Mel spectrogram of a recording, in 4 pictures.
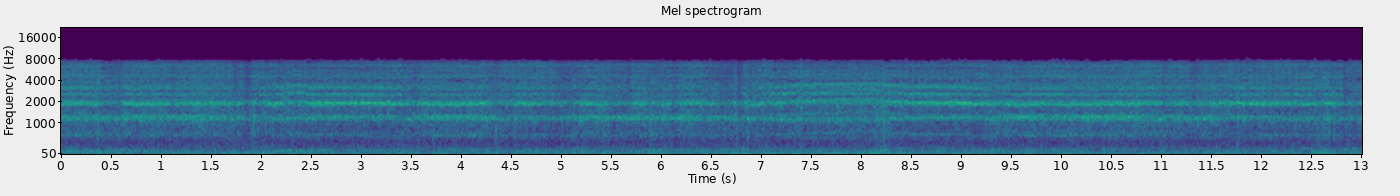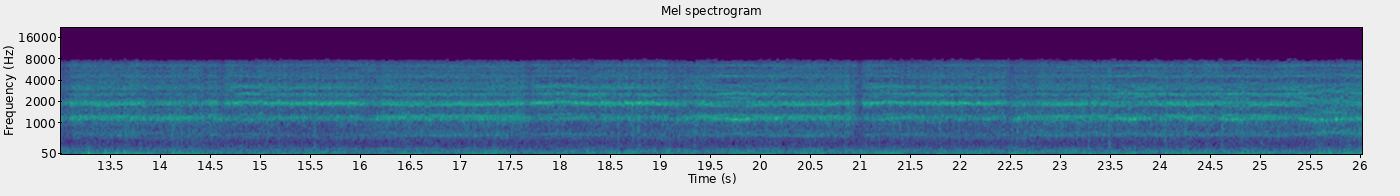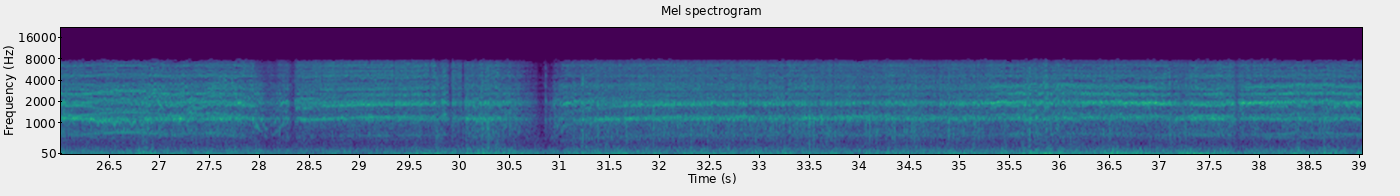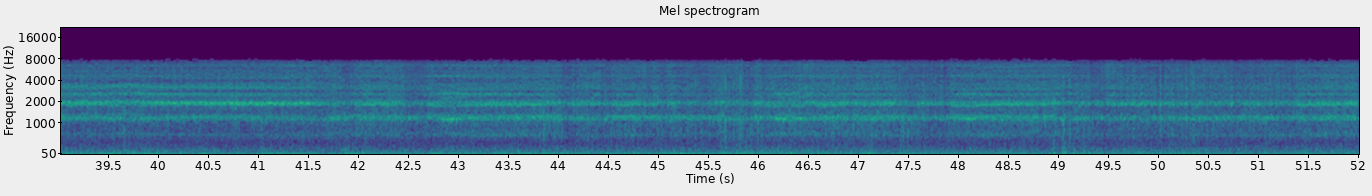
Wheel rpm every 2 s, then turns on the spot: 160, 160, 160, 160, 160, 160, 160, 160, 160, 160, 160, 160, 160, 150, 140, 120, 160, 160, 160, 160, 160, 160, 160, 160, 160, 160.
none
